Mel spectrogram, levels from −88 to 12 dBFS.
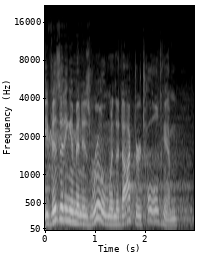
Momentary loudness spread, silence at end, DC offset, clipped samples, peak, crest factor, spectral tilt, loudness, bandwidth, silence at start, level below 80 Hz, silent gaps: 10 LU; 0 s; under 0.1%; under 0.1%; -6 dBFS; 16 dB; -6.5 dB/octave; -21 LUFS; 10 kHz; 0 s; -68 dBFS; none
